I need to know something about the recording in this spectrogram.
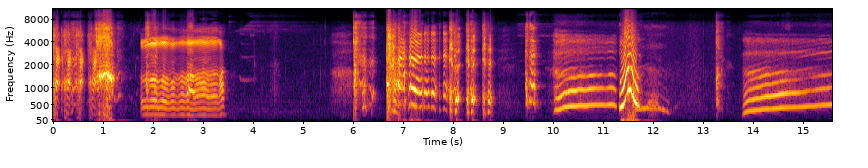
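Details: A child's coughing fit: a run of short, harsh coughs mixed with high, sing-song voiced squeals and laugh-like sounds.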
